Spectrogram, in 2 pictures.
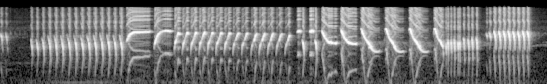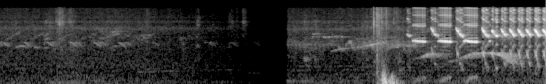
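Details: Panda canary in full 'gacor' song with 'ngerol' rolls: about five seconds of fast high trills and repeated upswept notes, then near silence, and a short burst of high notes at the end.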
